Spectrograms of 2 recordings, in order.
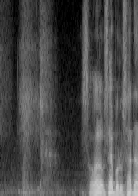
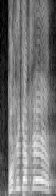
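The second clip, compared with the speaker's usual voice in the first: loud, very high barked command; snappish father; 14 dB louder than usual. Retold or imitated. Father orders son into a jacket, snappish high shout. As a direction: imitate a bossy dad shouting. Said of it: "Dia kalau ngomong nyolot begitu".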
